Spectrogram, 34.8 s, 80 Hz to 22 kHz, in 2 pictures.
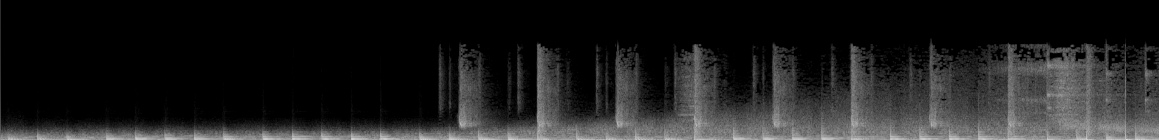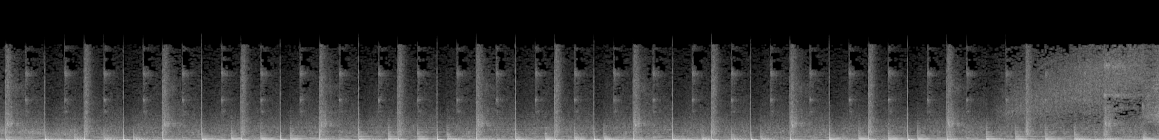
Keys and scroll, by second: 6.1 shift+space, 12.1 shift+space, 19.5 Up, 20.3 Right, 20.7 Up, 23.8 shift+space.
